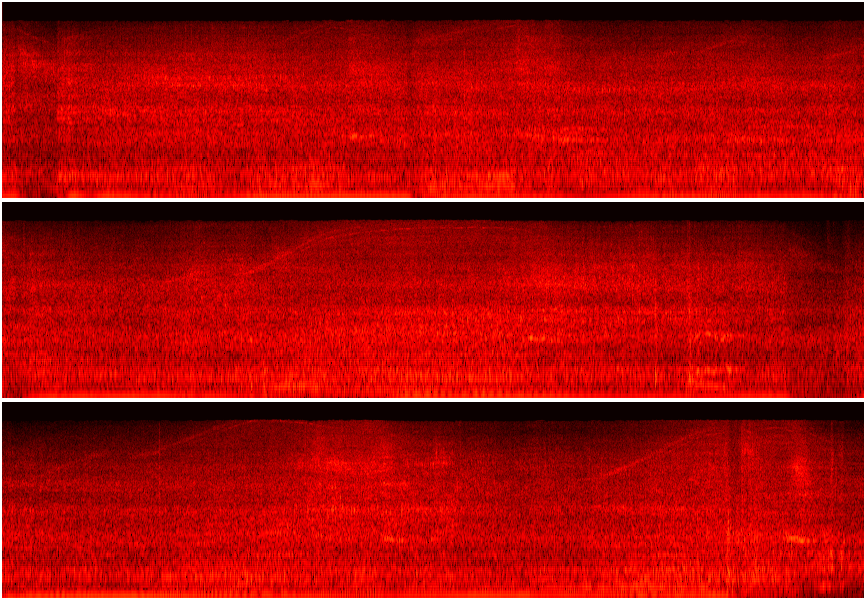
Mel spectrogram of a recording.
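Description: School bus engine running hard under load during demolition derby pushing, its note dropping and revving back up about three times, over a steady din of noise and a few short knocks.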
